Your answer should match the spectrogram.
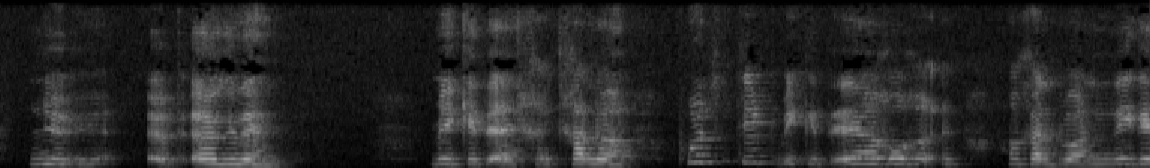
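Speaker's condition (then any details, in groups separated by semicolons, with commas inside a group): Dyskinetic cerebral palsy, severe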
